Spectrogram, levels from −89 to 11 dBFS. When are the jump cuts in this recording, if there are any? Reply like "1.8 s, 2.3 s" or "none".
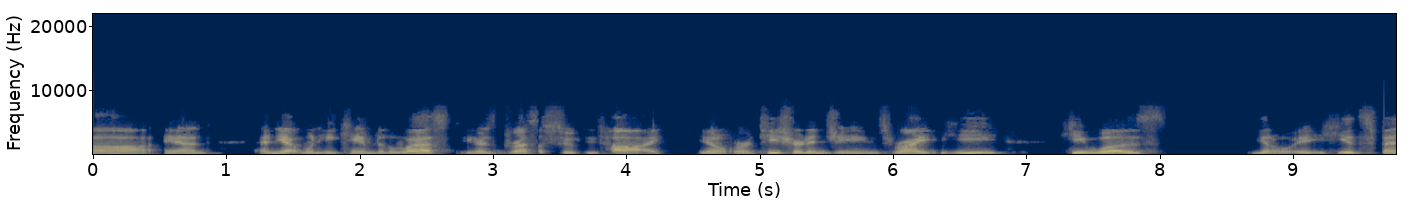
3.0 s, 3.3 s, 4.4 s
